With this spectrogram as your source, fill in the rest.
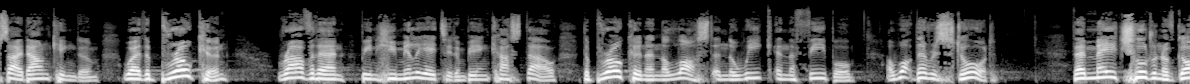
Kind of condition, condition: setting, live audience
